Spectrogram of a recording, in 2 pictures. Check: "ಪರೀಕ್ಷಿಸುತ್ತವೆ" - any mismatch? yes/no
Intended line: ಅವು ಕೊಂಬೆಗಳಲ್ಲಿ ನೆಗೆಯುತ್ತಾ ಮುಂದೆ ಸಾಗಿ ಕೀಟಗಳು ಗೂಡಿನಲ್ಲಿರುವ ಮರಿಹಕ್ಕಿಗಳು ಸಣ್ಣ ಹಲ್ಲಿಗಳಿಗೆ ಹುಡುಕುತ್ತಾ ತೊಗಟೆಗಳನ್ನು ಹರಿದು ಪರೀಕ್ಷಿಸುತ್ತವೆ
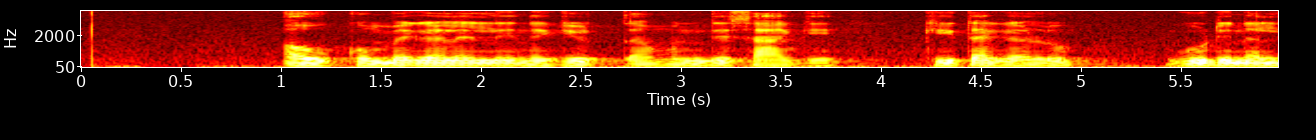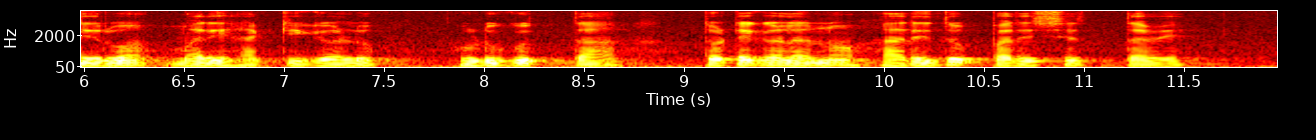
no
